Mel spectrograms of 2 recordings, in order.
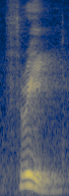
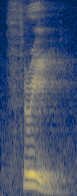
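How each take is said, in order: Both takes have the same delivery.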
